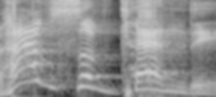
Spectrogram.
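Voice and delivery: very high-pitched, cartoonish voice. Praising a voice performance in Wreck-It Ralph: King Candy voice. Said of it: "watch Wreck-It Ralph and tell me Alan Tudyk".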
